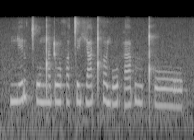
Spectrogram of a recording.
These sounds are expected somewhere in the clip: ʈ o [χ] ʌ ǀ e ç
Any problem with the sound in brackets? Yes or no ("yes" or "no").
no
